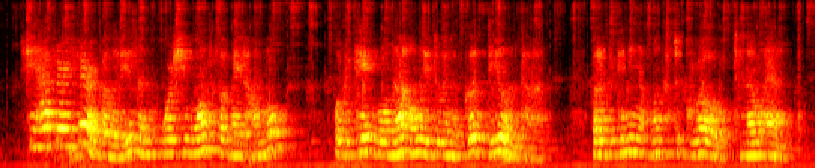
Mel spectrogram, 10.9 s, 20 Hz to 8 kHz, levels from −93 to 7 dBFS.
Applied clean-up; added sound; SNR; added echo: neural separator model SepFormer DNS4.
